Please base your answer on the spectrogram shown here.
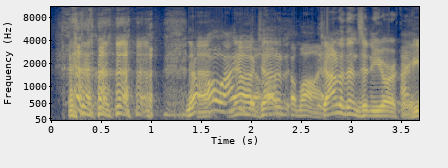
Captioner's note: laughter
